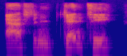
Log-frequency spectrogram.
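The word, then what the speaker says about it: Jeanty: And as for rookie running back Ashton Genty, I said it right.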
